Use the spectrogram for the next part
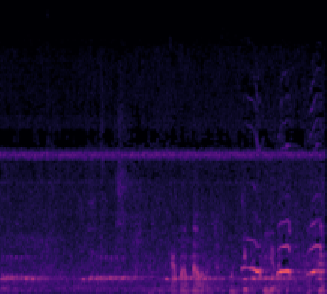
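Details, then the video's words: Baby monkey Lucie crying, hungry and begging for milk; high, thin whistled wails with bright overtones arrive in the last second, each short cry rising slightly, over a steady high hum and soft background chatter. "Lucie Very Pitiful Need Milk Crying"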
